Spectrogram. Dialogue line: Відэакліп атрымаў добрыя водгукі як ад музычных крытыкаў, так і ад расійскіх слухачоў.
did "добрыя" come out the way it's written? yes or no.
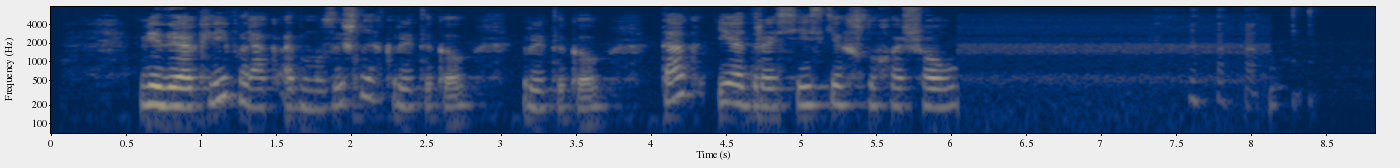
no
